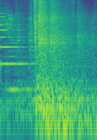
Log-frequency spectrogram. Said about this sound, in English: And you hear a very loud metal thud.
